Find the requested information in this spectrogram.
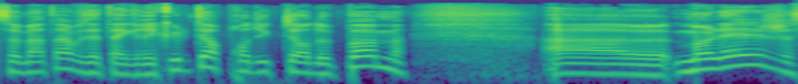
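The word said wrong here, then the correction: Mollégès: c'est ça, je le prononce bien ? – Molégès, pardon. Mais oui, voilà, Molégès.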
